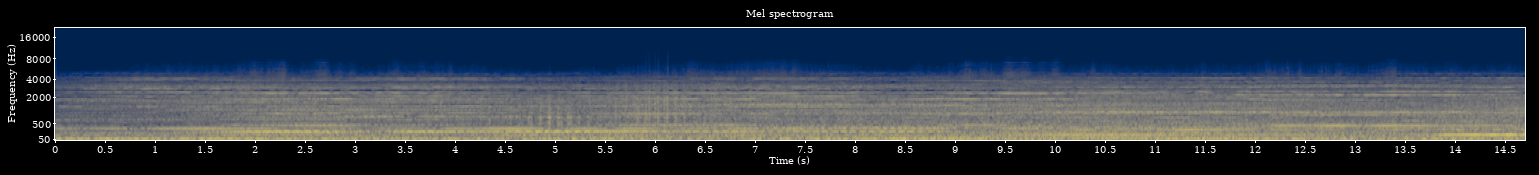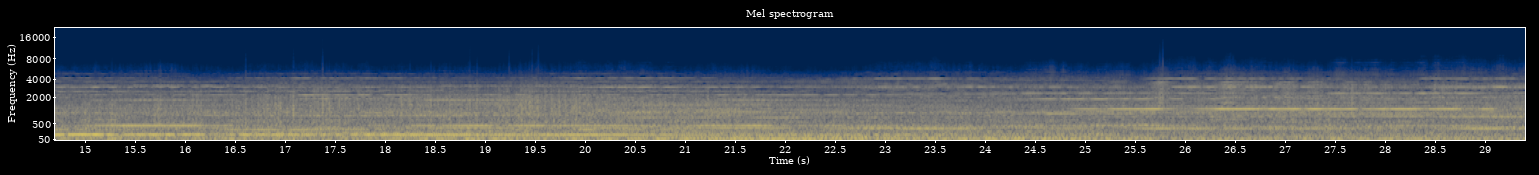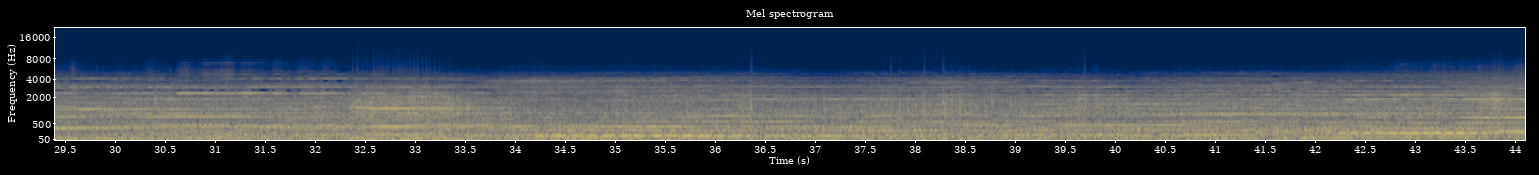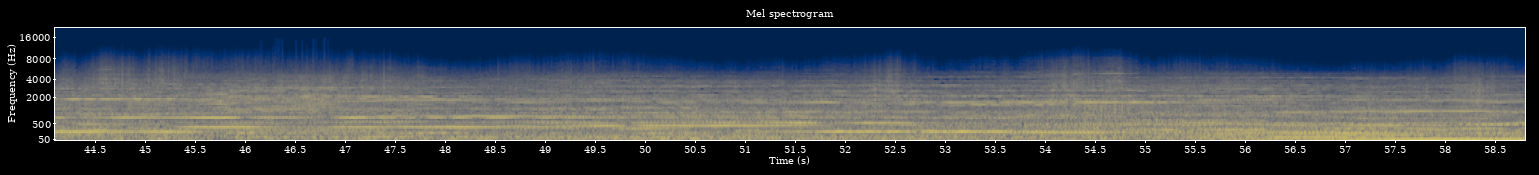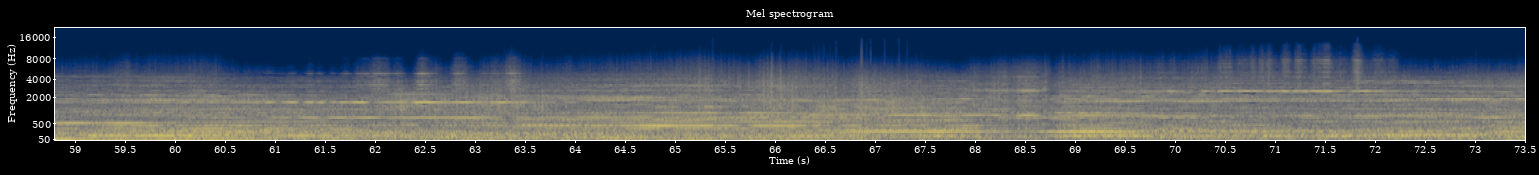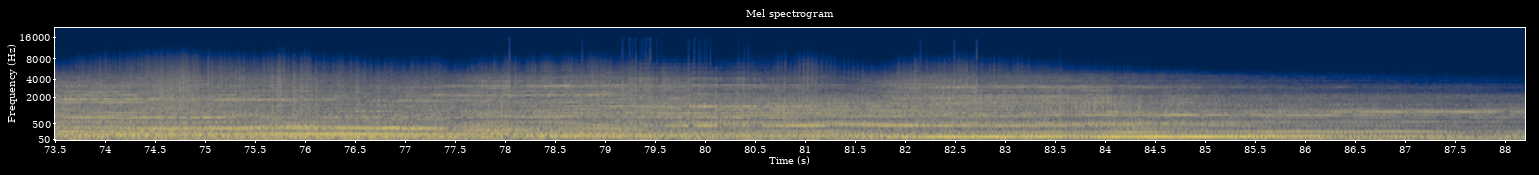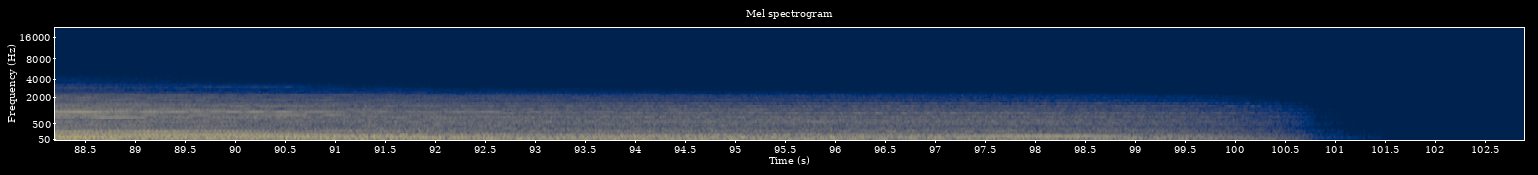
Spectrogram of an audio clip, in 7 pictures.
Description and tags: ambient sounds 14
Scary ambient sounds... almost musical, perfect for a horror scene in a movie or a game. Try morphing it further by reversing and/or time-stretching it! Fully made with a 7-string electric guitar, a Line 6 Pod x3, and delicious amounts of post-processing, sampling and VST effects :D
alien, ambience, ambient, background, creepy, dark, drone, effect, fear, film, filter, fx, game, guitar, guitareffects, horror, illbient, lovecraftian, monstrous, movie, scary, soundesign, soundtrack, spooky, suspence, suspense, terrifying, terror, texture, thrill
